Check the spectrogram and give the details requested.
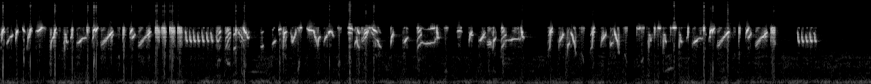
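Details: Rare old-style khalawi song of a European goldfinch, valued for training. A nearly unbroken stream of rapid tinkling twitters and rolling trills, with a short buzzy note near two seconds and a final sustained note.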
